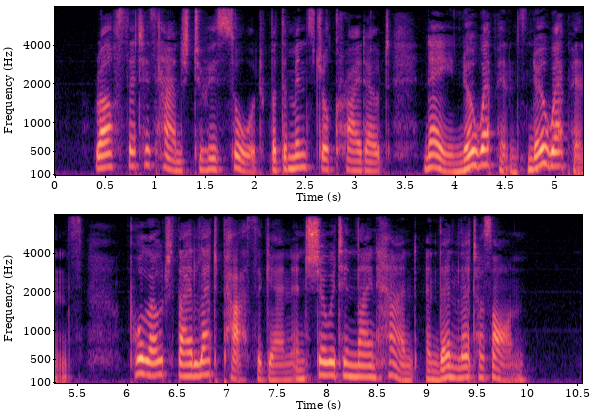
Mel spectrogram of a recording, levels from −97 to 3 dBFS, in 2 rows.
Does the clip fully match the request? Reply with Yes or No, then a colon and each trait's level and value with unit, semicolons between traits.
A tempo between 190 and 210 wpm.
Yes: average, 195 wpm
